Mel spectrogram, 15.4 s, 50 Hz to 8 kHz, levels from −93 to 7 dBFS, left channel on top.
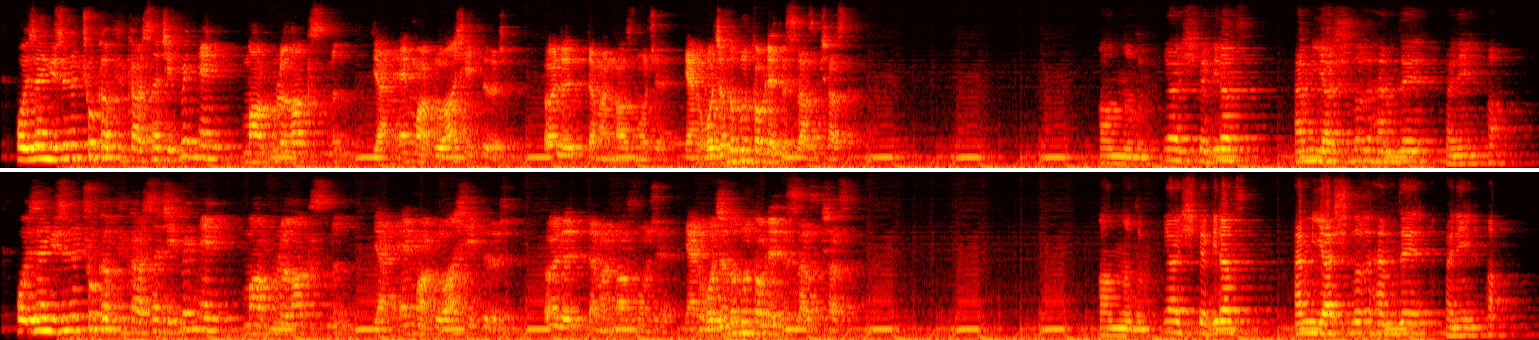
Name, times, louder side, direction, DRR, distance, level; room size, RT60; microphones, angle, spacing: voice 1, 0.2-3.5 3.7-5.1 5.4-8.4, left 2 dB, 60° left, 2 dB, 1.1 m, -29 dB
sound 1, 0.6-14.3, right 1 dB, 20° right, 0.3 m, -36 dB
voice 2, 11.0-12.4 12.9-14.9, right 2 dB, 45° right, 6 dB, 0.8 m, -29 dB
7.5 x 4.2 x 3.5 m, 0.94 s
head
